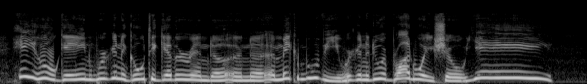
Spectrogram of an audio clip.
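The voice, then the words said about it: Weak Kermit the Frog impression. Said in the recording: “That's not a great Kermit impression”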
